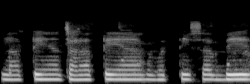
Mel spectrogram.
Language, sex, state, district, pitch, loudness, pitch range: Hindi, female, Bihar, Purnia, 230 Hz, -17 LUFS, 225-230 Hz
